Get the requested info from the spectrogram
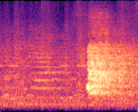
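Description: A dog barking once, about a second and a half in.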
